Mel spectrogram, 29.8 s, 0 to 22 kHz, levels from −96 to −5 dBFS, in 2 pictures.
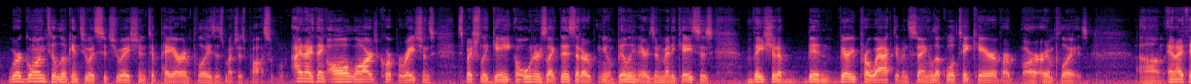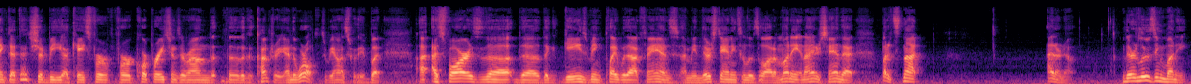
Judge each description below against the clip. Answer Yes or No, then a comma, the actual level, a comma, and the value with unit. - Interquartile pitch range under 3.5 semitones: Yes, average, 3.1 semitones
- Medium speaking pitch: No, low, 115 Hz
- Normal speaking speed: No, fast, 230 wpm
